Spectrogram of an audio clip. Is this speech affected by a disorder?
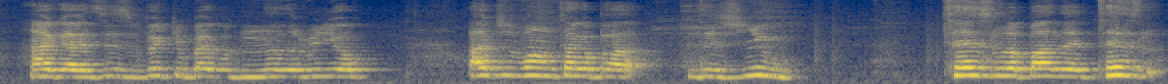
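Yes: cerebral palsy.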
